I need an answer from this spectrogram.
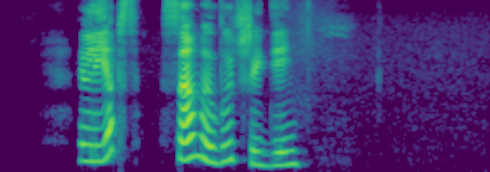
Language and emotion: Russian, positive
